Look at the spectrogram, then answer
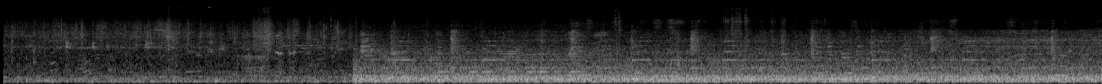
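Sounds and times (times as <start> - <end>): airliner cabin background noise: 0.0 - 11.0.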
